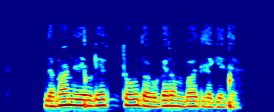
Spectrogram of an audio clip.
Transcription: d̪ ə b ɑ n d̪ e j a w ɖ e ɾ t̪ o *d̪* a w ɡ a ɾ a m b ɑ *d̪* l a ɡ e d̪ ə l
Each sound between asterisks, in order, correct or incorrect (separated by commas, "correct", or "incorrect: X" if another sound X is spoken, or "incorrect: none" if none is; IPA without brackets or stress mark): correct, correct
